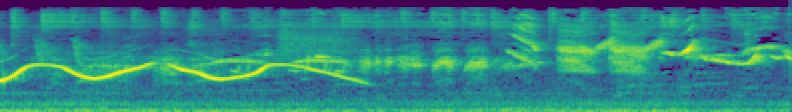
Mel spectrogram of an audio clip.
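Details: Tame Chinese hwamei, kept as a fighting and singing bird, opens with pure, looping whistles rising and falling slowly, then switches to higher, quicker sweeping notes and chirps.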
